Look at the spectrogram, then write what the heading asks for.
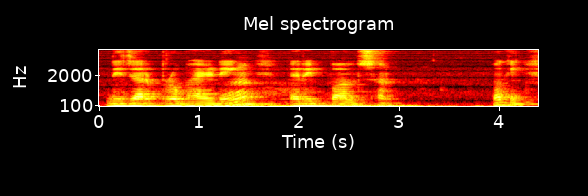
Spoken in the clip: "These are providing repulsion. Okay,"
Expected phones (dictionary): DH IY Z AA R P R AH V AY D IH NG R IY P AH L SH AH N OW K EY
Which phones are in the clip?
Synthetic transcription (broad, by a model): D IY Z AA R P R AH B AY D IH NG R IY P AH L S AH N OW K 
